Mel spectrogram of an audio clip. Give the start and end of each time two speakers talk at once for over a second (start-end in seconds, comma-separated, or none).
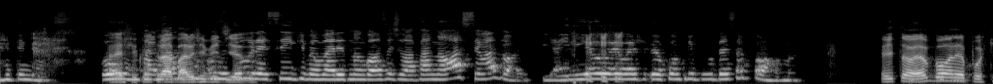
1.1-2.6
